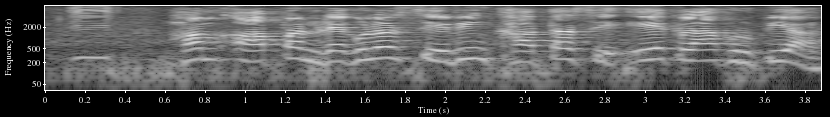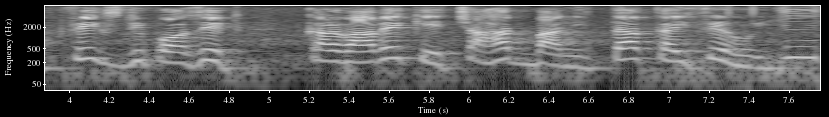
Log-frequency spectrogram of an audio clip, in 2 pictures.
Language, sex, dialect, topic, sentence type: Bhojpuri, male, Southern / Standard, banking, question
